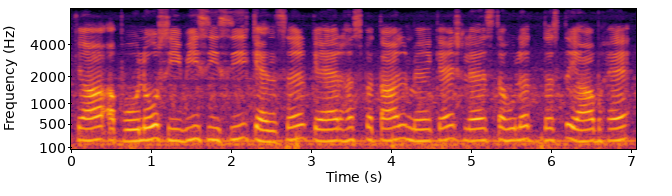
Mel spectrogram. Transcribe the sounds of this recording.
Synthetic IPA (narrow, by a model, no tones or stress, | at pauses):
kjaːɐpoːloːsiːbiːsiːsiːkɛ̃ːnsəɾkɛːɾɦɐspət̪aːlmẽkɛːʃlɛːsːɐɦuːlət̪̚d̪ɐst̪jaːbɦɛː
